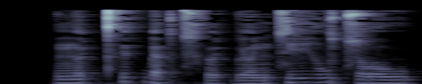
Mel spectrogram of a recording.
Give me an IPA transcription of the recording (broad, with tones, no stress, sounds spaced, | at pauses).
n̪ ɵ˧ t̚ t̪ʰ ɪ˥ k̚ l ɐ˨ k̚ t͡sʰ ɵ˨ t̚ l ɵ˨ n t͡s iː˥ w t͡s o˧ w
